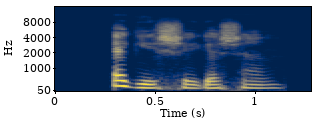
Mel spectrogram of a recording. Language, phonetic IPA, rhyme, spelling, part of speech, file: Hungarian, [ˈɛɡeːʃːeːɡɛʃɛn], -ɛn, egészségesen, adverb / adjective, Hu-egészségesen.ogg
- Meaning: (adverb) healthily; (adjective) superessive singular of egészséges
